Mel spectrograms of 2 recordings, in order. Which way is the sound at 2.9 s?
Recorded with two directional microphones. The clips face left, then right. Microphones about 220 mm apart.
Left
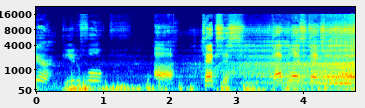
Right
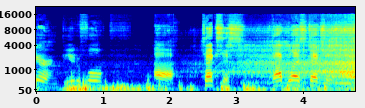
55° left (ahead or behind).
